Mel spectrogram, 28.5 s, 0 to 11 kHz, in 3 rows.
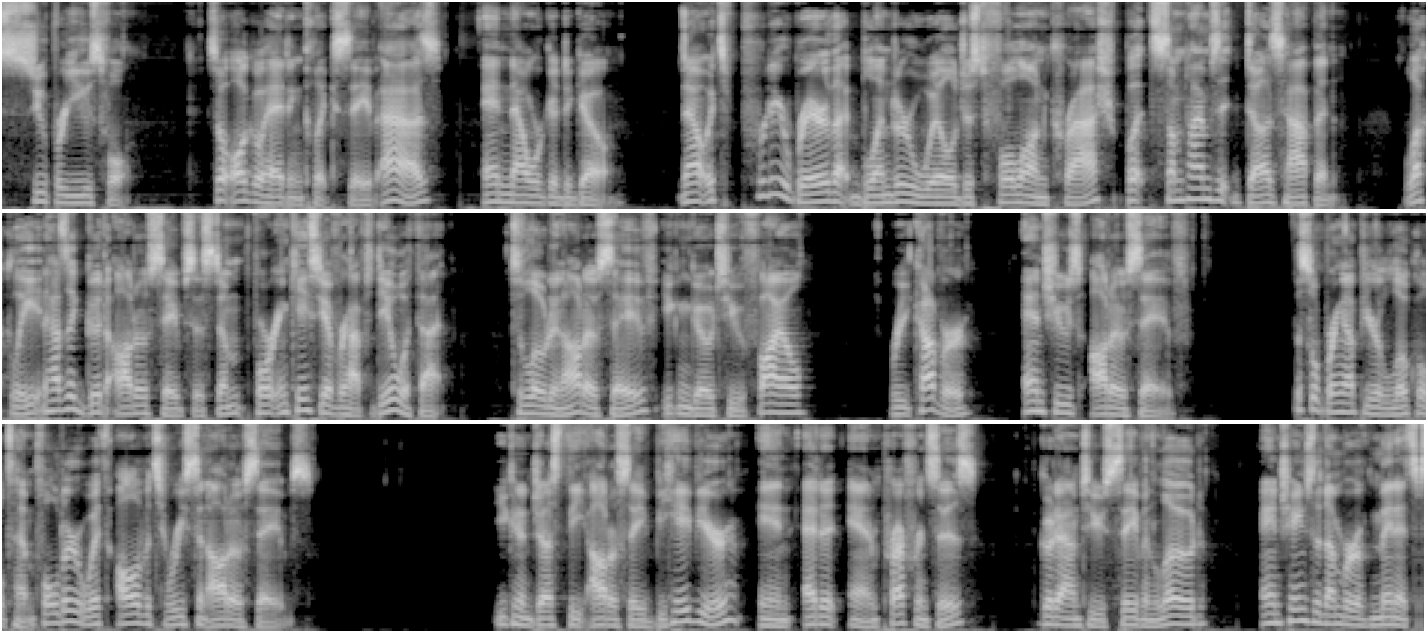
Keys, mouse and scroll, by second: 6.8 middle click, 14.4 click, 24.1 click.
